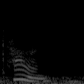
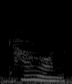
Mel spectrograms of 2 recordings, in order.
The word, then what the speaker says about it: Charon: It's just as you described it, only your pronunciation is a little off. The name you heard wasn't Karen. It was C-H. Karen! Oh my god! Charon, the ferryman of the dead.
